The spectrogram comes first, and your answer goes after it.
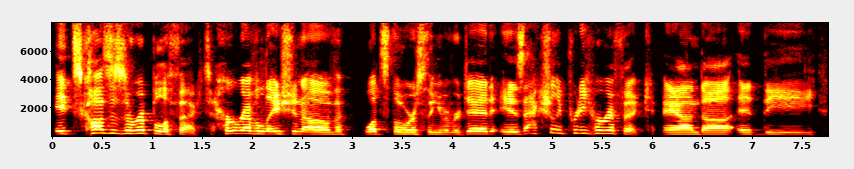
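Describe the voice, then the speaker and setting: A man with a wheezy, sinus-congested voice gives a casual spoken movie review in an emphatic, halting way. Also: on the high side, a little mellow. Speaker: film reviewer.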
